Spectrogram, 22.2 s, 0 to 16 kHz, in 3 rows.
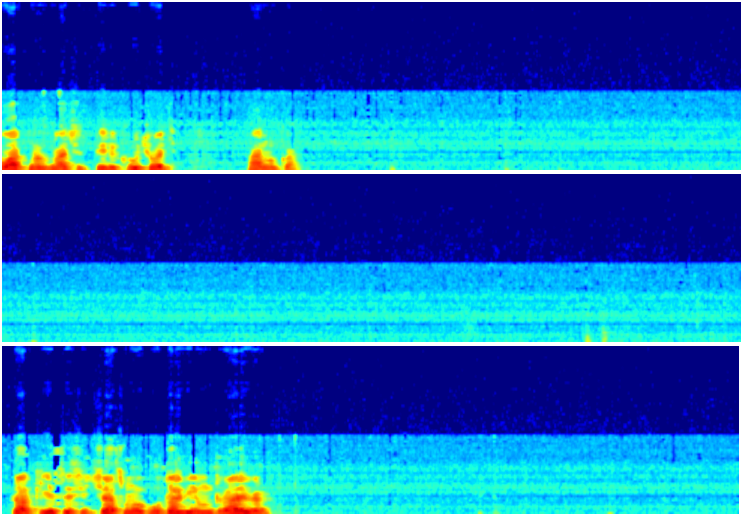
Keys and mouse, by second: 0.8-2.2 right drag, 3.2-4.2 drag, 5.2 click, 7.9-13.4 drag, 14.7-17.9 right drag, 19.8 click, 21.0-22.1 drag.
